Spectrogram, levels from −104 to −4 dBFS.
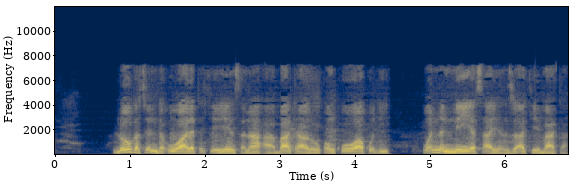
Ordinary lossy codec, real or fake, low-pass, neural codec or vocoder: AAC, 32 kbps; real; 7.2 kHz; none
